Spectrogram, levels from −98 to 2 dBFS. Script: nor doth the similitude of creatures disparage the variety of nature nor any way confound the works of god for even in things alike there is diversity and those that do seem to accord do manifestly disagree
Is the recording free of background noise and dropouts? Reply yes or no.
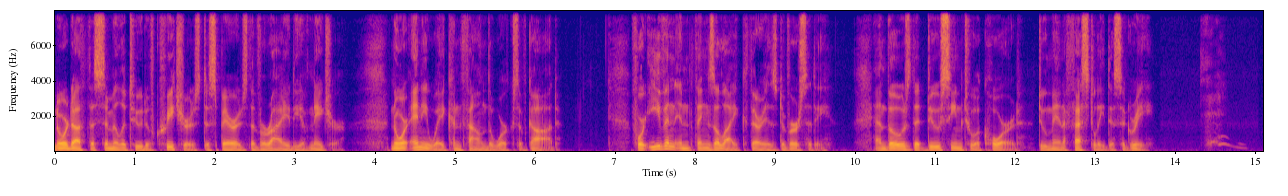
no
